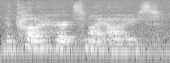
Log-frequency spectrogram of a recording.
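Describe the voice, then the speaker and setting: Heard from afar in an echoing hall with faint noise, a tender, weary mother acted by a woman speaks gently. She is subdued and brave in her grief, as in a staged reading. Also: medium pitch, slow, lightly acted. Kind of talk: readers theater performance. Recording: distant echoey hall with noise, hum.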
